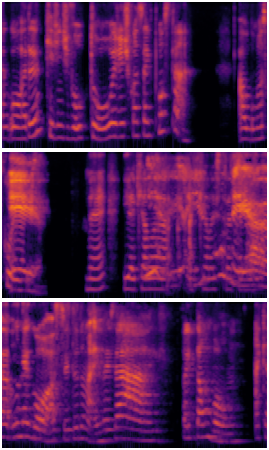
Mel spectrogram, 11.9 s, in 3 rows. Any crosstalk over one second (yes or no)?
yes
